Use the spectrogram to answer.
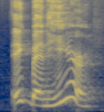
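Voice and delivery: a voice calling up loudly from the soup tureen; muffled call from a soup tureen. A narrator's reading. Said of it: "riep een stem uit de soepterrine".

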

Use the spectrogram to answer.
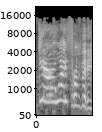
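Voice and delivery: high, mock-desperate cry for help; mock panicked plea. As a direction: beg the uncle to save you, hammed-up. Speaker pleads to uncle, cornered.

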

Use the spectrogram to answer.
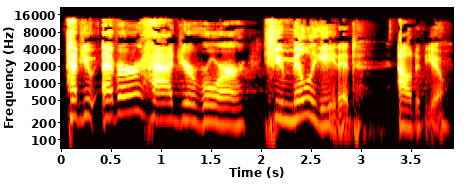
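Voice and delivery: normal talking voice

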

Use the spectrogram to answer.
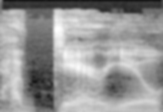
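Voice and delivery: slow, hammed-up how dare you; mock outrage. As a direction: play it overdramatic. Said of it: "you're like".

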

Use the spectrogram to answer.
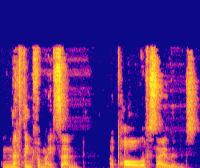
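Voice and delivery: ordinary delivery, nothing marked

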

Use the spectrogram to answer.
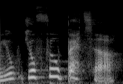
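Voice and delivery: mum's soothing line. Retold or imitated. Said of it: "She was like".

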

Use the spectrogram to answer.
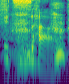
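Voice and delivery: helpless laugh breaking into the words. Real, not acted. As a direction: say it while cracking up. Laughing at the husband's hobby.

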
